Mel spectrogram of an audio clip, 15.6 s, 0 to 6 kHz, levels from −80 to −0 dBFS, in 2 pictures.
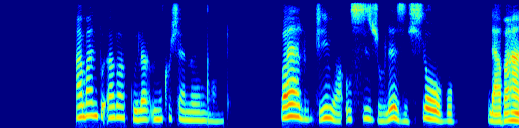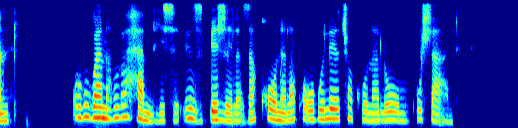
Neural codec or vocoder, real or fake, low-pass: codec, 16 kHz, 0.8 kbps, ZipCodec; fake; 5.4 kHz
